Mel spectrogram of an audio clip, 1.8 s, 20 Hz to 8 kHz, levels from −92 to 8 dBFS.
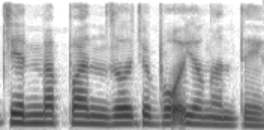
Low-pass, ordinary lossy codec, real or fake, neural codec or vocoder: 7.2 kHz; none; fake; codec, 16 kHz, 6 kbps, DAC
